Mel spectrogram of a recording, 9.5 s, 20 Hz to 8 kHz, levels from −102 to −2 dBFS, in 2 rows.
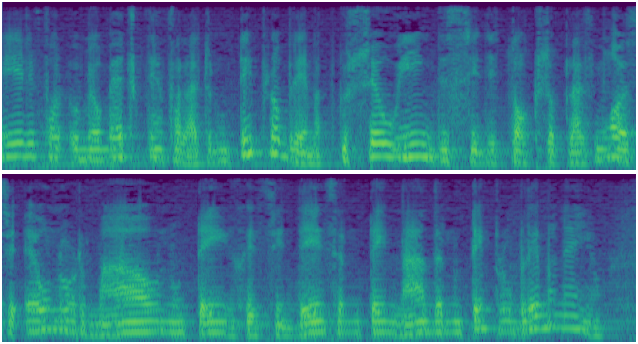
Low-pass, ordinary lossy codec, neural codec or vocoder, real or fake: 7.2 kHz; none; vocoder, 24 kHz, 100 mel bands, Vocos; fake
